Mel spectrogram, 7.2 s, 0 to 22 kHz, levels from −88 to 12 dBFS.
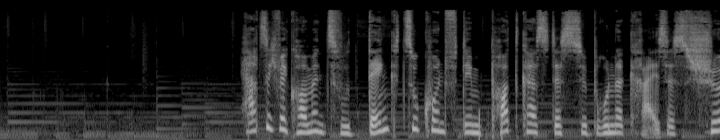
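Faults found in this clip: Short noise blips over the sound at 0.33–1.32 s, 2.44–2.81 s, 4.79–5.04 s and 6.87–7.00 s. DAB burbling: weak reception lets residual bit errors, around 0.3–0.5 percent, corrupt MP2 samples and scale factors, so single sub-bands jump in level for up to a frame.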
